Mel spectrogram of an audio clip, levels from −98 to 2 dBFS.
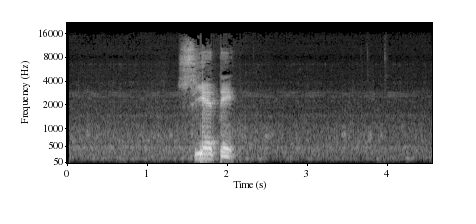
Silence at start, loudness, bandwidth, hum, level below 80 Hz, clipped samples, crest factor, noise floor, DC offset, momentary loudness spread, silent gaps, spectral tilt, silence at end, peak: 1.4 s; -17 LUFS; 16 kHz; none; -60 dBFS; under 0.1%; 22 dB; -49 dBFS; under 0.1%; 11 LU; none; -3 dB/octave; 2.45 s; -2 dBFS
